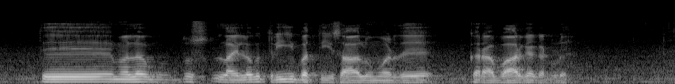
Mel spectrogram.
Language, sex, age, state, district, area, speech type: Dogri, male, 45-60, Jammu and Kashmir, Reasi, urban, spontaneous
